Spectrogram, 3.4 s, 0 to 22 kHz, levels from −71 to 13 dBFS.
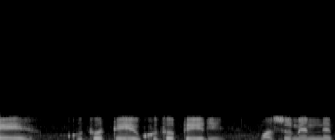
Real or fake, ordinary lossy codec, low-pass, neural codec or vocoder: fake; none; 3.6 kHz; codec, 16 kHz, 4 kbps, X-Codec, HuBERT features, trained on balanced general audio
